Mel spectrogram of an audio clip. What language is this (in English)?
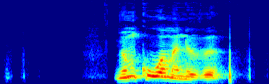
Eton (Cameroon)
